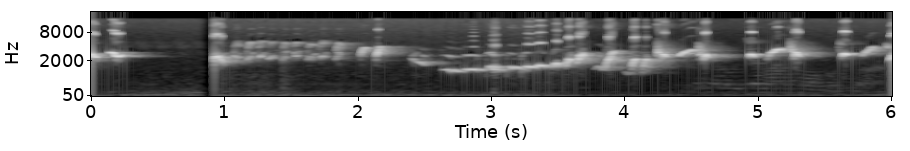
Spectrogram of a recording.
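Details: Singing white-rumped shama used to provoke rival shamas into song: one short whistled note, a brief pause, then a sudden, lively run of rising and falling whistles and sharp chirps that varies constantly.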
